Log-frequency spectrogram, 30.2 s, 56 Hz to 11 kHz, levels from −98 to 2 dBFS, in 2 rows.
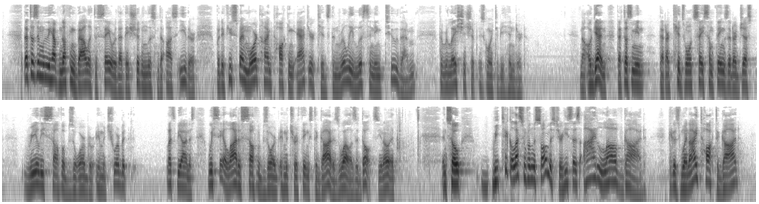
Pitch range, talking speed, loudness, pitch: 110-145 Hz, 200 wpm, -26 LUFS, 130 Hz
